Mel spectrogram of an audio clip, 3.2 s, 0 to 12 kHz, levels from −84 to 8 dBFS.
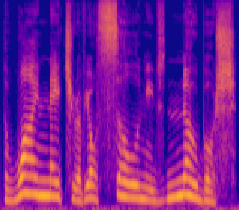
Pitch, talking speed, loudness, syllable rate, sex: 210 Hz, 170 wpm, -16 LUFS, 3.6 syllables/s, female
